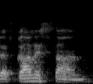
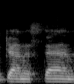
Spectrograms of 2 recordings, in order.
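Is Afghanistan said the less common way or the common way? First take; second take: less common; common. First: It is pronounced in the less common native way. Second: It is pronounced the way most Americans say it. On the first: "I said Afghanistan" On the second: "which most people say"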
